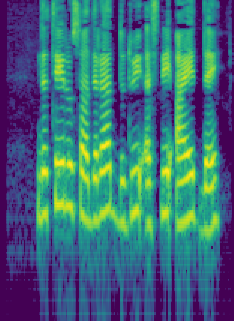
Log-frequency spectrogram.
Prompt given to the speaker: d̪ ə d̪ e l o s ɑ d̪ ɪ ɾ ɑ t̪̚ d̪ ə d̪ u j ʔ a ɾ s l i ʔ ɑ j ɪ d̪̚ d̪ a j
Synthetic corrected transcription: d̪ ə t̪ e l o s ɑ d̪ ɪ ɾ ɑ t̪̚ d̪ ə d̪ u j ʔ a s l i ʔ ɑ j ɪ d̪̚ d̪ a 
